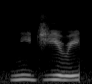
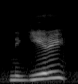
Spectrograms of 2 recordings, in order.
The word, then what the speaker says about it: nigiri: I think it was a nijiri. There said it. Well, you didn't say it correctly. Um, it's a different kind of G. With a with a G. No. No. Say it's a hard G.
